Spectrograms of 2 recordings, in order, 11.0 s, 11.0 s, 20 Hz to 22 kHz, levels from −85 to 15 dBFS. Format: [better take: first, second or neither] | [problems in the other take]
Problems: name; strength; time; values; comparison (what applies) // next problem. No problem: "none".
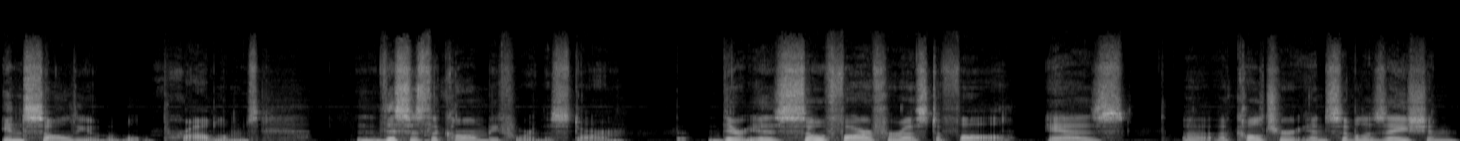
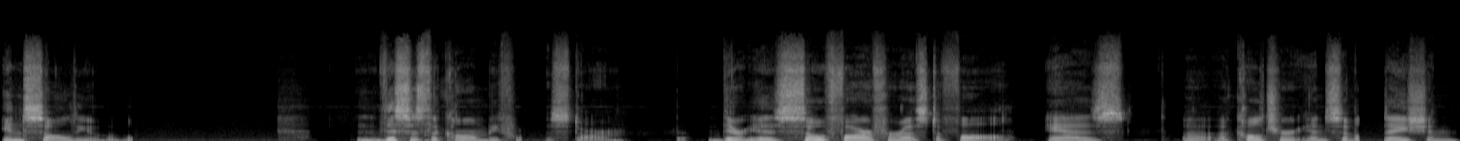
first | audio cutting out; at 1 s for 1 s, at 4 s and at 10 s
